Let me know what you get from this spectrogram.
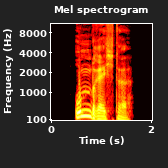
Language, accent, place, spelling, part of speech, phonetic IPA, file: German, Germany, Berlin, umbrächte, verb, [ˈʊmˌbʁɛçtə], De-umbrächte.ogg
- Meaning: first/third-person singular dependent subjunctive II of umbringen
